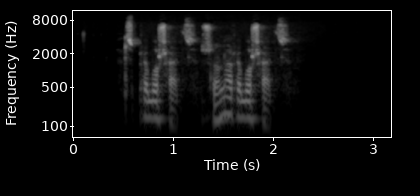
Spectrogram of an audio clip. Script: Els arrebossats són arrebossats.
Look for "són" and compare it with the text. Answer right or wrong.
right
